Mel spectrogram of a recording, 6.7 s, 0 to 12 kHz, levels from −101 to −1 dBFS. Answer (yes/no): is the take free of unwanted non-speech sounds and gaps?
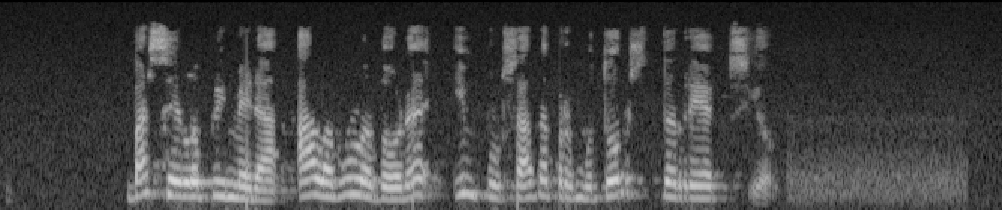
yes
